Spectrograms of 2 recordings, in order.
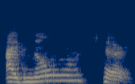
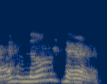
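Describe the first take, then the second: First: "I have" is shortened to one syllable. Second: "I have" is said as two full words. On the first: "I can say I've" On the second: "Instead of saying I have known"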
